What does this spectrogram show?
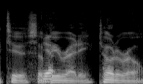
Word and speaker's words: Totoro: Totoro, like the English dub, motherfuckers.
